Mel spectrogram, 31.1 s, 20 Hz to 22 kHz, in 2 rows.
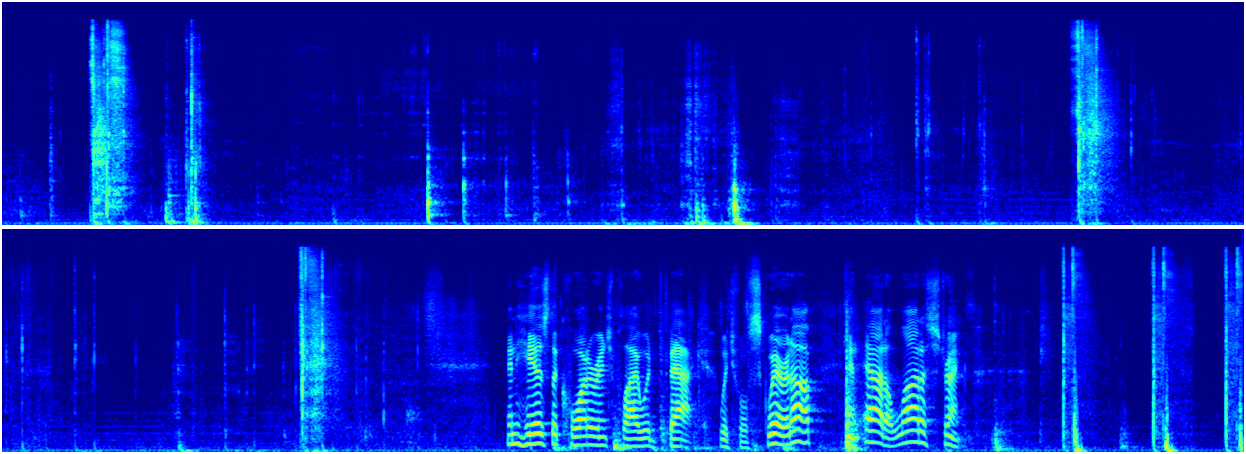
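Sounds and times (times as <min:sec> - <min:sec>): pneumatic nailer shots: 0:01.1 - 0:02.6, 0:13.4 - 0:14.1, 0:19.2 - 0:19.9, 0:28.8 - 0:29.3, 0:29.9 - 0:31.0.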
